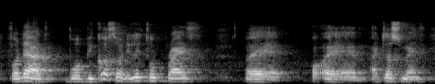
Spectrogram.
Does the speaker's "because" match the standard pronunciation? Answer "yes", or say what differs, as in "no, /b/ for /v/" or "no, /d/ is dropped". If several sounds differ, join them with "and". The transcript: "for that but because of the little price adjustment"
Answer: no, /s/ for /z/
